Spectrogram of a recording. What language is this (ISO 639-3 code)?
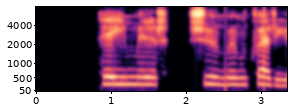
isl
